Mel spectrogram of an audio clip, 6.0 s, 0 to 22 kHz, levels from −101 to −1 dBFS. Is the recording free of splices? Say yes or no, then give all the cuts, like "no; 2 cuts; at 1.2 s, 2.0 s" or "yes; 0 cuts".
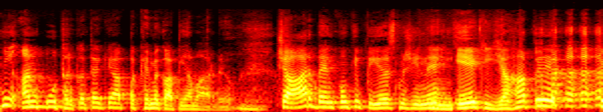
no; 1 cut; at 2.6 s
